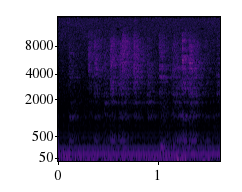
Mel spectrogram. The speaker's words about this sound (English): That might be the cat. What the fuck is that? Oh, it's popcorn. She's cooking popcorn?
